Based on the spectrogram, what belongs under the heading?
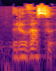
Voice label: "urugasu", minamiyamagata

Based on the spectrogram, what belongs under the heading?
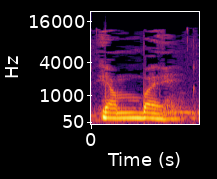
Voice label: "yanbae", minamiyamagata

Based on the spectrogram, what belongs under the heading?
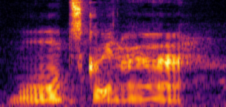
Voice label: "montukoe", minamiyamagata

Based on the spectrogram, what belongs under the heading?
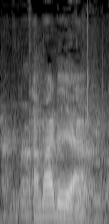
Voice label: "tamariya", minamiyamagata

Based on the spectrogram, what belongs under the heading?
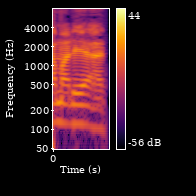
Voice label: "tamariya", minamiyamagata

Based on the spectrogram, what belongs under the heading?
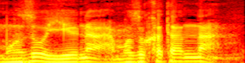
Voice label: "mozo", minamiyamagata

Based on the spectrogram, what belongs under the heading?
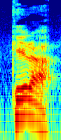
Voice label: "gera", minamiyamagata

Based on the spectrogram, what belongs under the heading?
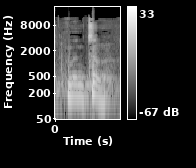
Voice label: "muntun", minamiyamagata

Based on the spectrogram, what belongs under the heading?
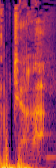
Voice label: "jaga", minamiyamagata

